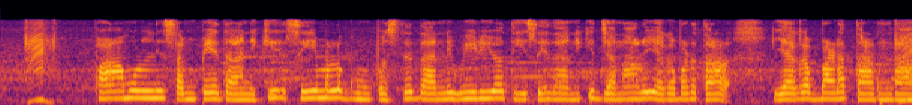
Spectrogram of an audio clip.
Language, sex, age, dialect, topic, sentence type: Telugu, female, 31-35, Southern, agriculture, statement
